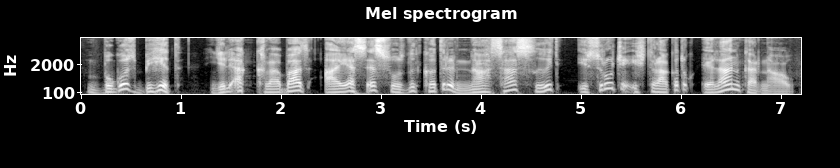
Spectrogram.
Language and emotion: Kashmiri, surprised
